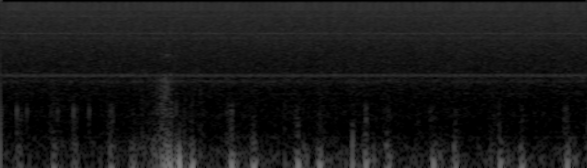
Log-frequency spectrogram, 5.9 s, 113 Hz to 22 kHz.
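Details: Male heartbeat with ECG: regular low lub-dub beats at about 90 a minute with a faint steady hum behind; normal heart sounds.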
